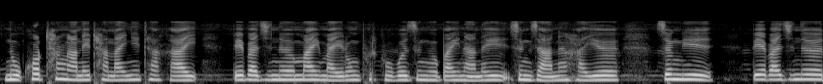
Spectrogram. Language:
Bodo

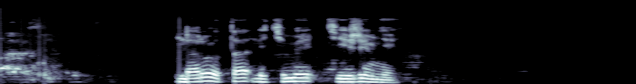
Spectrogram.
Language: Kinyarwanda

